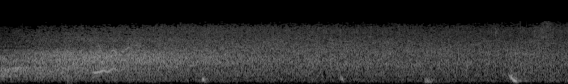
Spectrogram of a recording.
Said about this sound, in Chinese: 这个掌声还可以，所以不讲了。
